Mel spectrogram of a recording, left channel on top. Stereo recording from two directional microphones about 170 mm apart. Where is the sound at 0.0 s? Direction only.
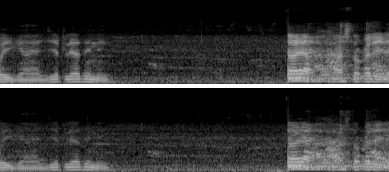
Centre (ahead or behind).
